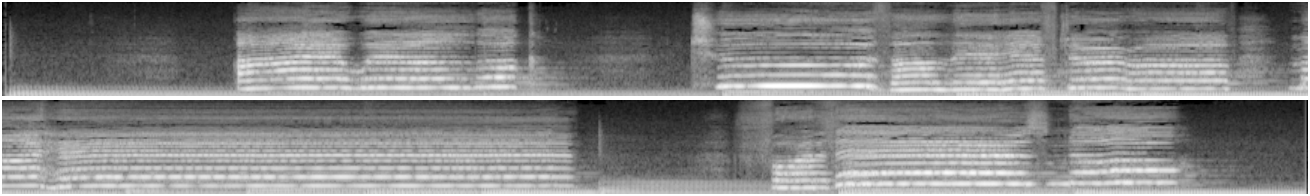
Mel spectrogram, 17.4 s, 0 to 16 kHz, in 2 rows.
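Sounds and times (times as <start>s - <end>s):
soprano singing: 1.6s - 3.7s, 4.6s - 12.7s, 13.7s - 16.8s.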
